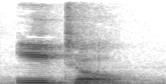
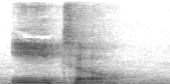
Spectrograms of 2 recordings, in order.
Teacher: i goes up and the o goes down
